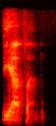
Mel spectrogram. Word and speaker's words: diáfano: Se dice así, sí, diáfano.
